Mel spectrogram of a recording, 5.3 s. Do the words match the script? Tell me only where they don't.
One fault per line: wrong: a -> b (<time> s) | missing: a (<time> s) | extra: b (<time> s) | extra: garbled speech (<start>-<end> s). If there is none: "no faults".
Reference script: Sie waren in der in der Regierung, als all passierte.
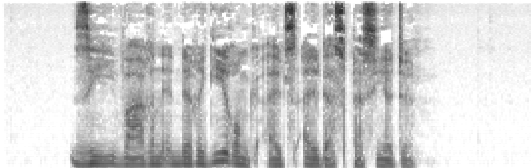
missing: in der (1.9 s)
extra: das (3.2 s)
